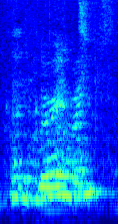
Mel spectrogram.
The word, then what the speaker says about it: concurrent: say concurrent concurrent concurrent so the stress the strong syllable is on this part C concurrent and it has two RS notice the two RS in the spell um and stress on this Sy concurrent it means existing or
